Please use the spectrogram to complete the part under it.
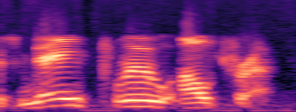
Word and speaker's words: ne plus ultra: N-E, there's the first part, followed by what looks like the letter or the word plus, P-L-U-S, pronounced plu, I believe, and ultra, U-L-T-R-A.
